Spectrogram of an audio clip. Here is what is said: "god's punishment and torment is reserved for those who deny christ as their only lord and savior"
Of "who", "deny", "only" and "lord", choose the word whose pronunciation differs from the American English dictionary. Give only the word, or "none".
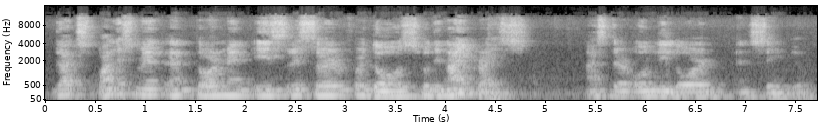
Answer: none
